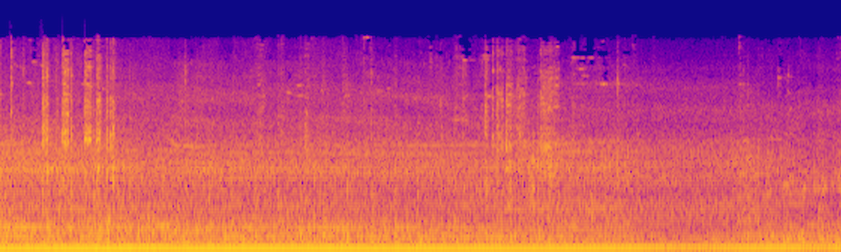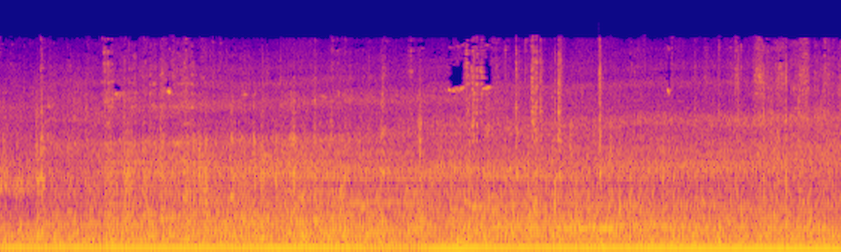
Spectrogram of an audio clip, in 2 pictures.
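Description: Heavy diesel earthmoving machinery running steadily with a deep, loud drone that eases off briefly twice, with scattered light metallic clicks over it.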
